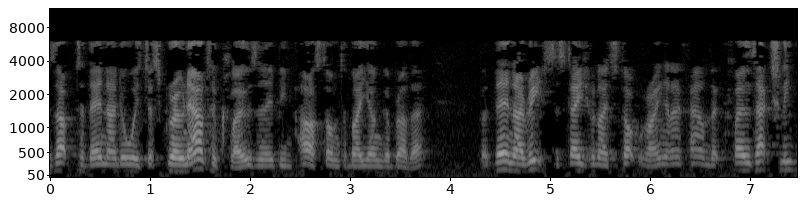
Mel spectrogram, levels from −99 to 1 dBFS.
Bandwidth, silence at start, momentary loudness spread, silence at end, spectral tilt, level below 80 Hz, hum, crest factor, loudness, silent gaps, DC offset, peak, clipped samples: 6.2 kHz; 0 s; 11 LU; 0 s; 0 dB/octave; under -90 dBFS; none; 22 dB; -49 LUFS; none; under 0.1%; -28 dBFS; under 0.1%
